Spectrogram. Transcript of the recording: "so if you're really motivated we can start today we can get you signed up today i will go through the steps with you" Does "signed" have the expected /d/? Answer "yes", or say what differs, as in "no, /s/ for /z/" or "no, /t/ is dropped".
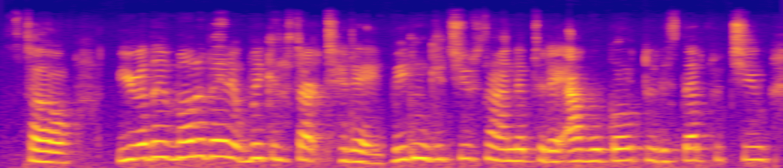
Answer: yes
